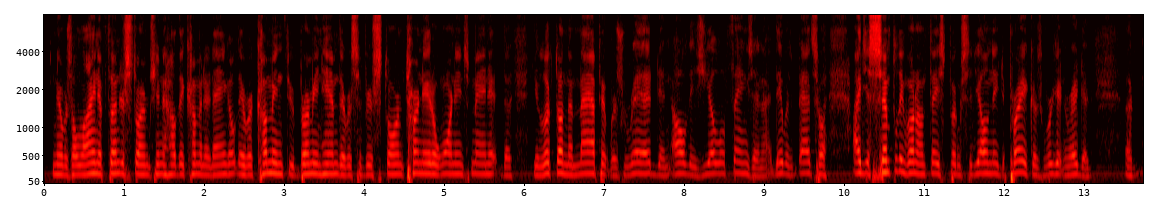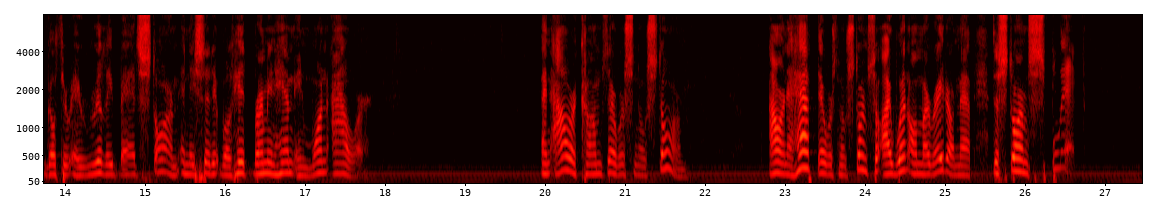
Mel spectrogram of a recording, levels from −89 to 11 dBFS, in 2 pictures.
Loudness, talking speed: -48 LUFS, 235 wpm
